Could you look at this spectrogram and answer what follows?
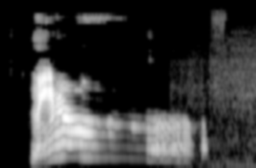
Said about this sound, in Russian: Издали клич призрачные кошки, атакуя крысиное войско.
